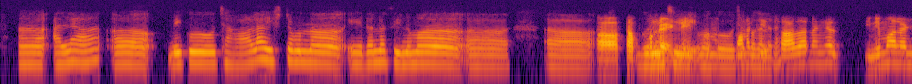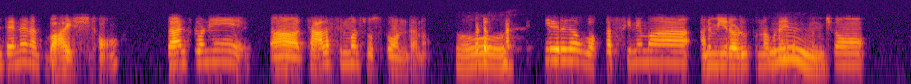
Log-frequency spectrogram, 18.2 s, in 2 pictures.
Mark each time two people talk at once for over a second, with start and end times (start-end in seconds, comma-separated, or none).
6.5-7.8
